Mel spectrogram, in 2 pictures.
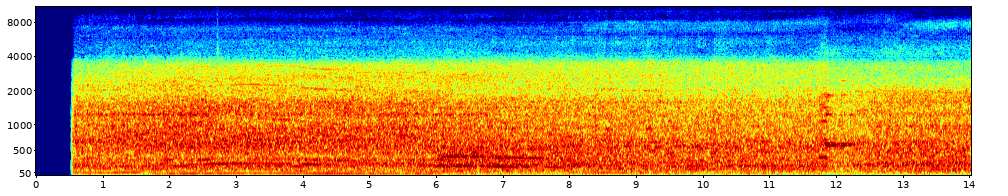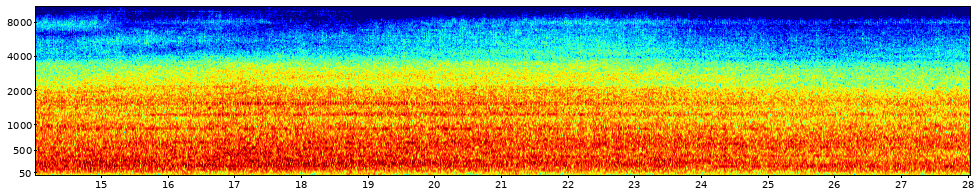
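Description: Steady vehicle engine noise, with one short knock about twelve seconds in.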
